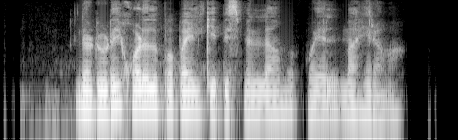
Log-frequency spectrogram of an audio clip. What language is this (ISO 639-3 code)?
pus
